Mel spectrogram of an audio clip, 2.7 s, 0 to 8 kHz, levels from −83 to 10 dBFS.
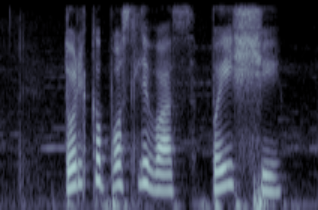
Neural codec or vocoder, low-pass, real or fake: none; 7.2 kHz; real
